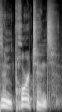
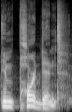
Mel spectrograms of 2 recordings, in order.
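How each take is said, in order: First: The middle consonant is a clear T sound. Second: The middle consonant sounds like a D. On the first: The speaker calls it right. "It is T" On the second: The speaker calls it wrong. "There's not a hidden D in there"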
